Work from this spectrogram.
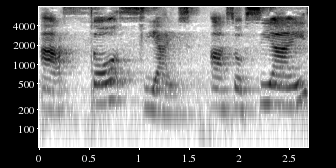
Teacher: Que primero quedó una vocal cerrada, luego quedó una vocal abierta y luego quedó otra cerrada · Asociáis se divide en 3 sílabas. En la última sílaba nos podemos dar cuenta que quedaron 3 vocales juntas dentro de esa sílaba. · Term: triptongo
